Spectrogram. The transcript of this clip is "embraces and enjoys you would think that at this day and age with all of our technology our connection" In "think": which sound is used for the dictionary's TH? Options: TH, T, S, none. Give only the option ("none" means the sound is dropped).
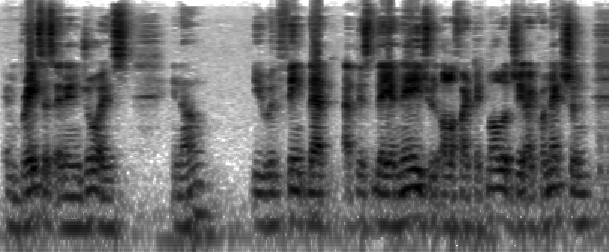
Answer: TH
